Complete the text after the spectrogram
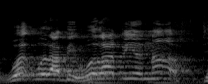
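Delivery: usual speaking voice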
